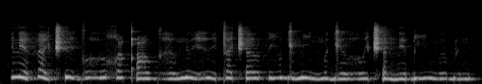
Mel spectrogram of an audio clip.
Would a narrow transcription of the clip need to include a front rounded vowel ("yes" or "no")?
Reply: no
